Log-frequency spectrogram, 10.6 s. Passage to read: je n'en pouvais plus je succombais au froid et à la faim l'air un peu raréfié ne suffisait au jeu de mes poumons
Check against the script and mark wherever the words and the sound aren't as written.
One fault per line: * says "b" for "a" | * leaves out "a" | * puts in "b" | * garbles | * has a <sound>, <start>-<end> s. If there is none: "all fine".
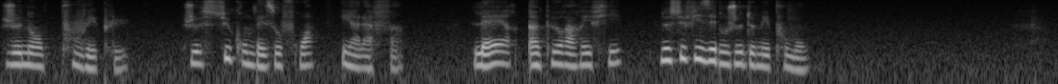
all fine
